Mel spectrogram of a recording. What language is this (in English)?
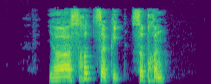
Abkhazian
